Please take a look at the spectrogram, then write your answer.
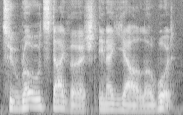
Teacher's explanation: loose iambic tetrameter as the poems meter with anapests unstressed unstressed stressed to vary the rhythm and mimic natural speech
